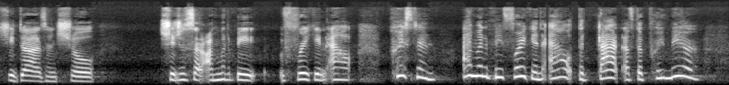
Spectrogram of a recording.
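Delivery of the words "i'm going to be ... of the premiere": high, little put-on voice. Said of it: "She does that little voice".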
